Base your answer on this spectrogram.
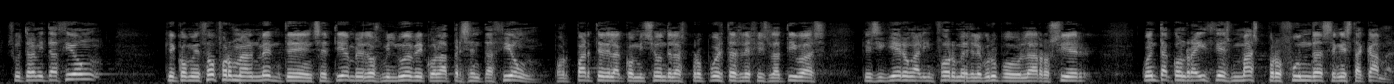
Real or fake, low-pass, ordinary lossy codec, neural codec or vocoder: real; none; none; none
